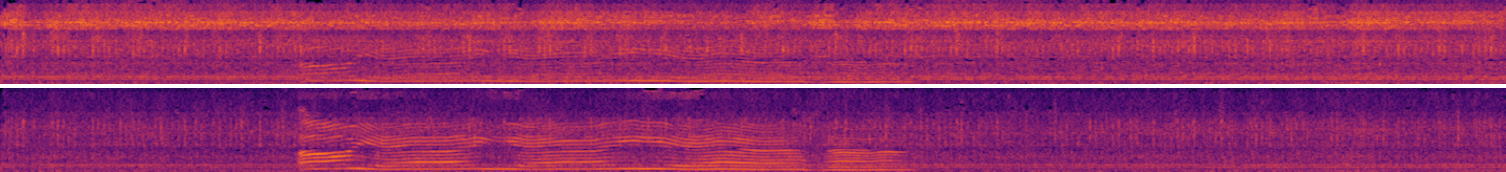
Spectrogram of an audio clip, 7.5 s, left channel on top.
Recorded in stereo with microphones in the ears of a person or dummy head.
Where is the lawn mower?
60° left (ahead or behind).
